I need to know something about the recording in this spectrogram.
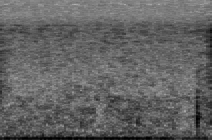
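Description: Quiet room tone with a steady low hum and no speech.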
